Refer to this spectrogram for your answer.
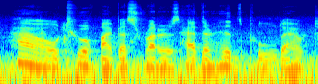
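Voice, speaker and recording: Over loud background noise, a man does a nasal, put-on character voice at a medium pitch and moderate pace. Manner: mean.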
